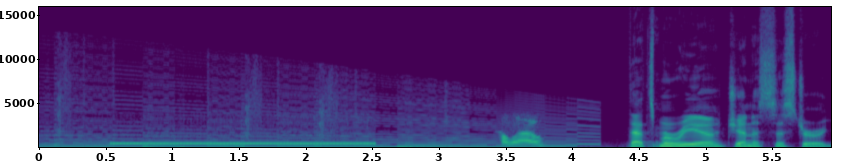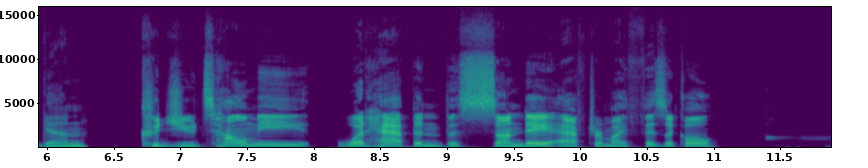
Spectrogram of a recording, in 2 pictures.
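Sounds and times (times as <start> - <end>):
telephone ringing with a steady electronic tone: 0.5 - 2.6
speech: 3.4 - 11.1.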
